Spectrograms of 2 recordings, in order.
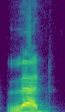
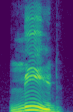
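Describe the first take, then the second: First: The vowel is short, like in bed. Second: The vowel is long, like in bead. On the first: It names a heavy metal. "First one is a heavy metal" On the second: It means to guide or show the way. "when you pronounce it differently"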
